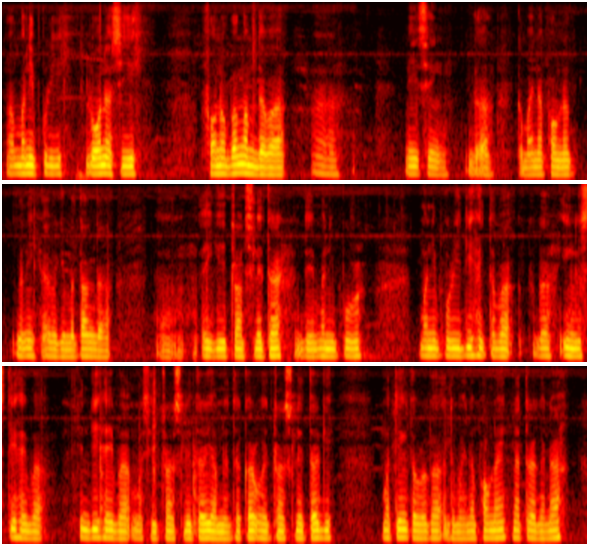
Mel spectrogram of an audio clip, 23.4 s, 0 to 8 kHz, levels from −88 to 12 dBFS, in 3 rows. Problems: background sounds at intervals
